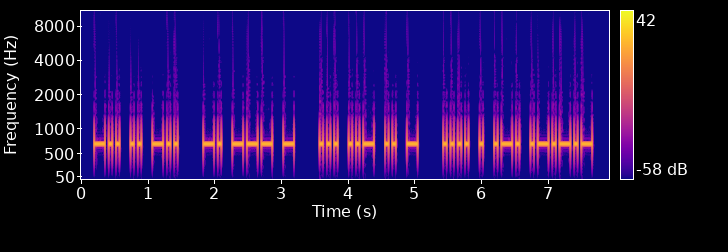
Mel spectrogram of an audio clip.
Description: Morse code, heard as a keyed tone, about 22 wpm, 700 Hz. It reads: DID NOT SUIT HER.
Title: Sentences from Top 1600 Words 22wpm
